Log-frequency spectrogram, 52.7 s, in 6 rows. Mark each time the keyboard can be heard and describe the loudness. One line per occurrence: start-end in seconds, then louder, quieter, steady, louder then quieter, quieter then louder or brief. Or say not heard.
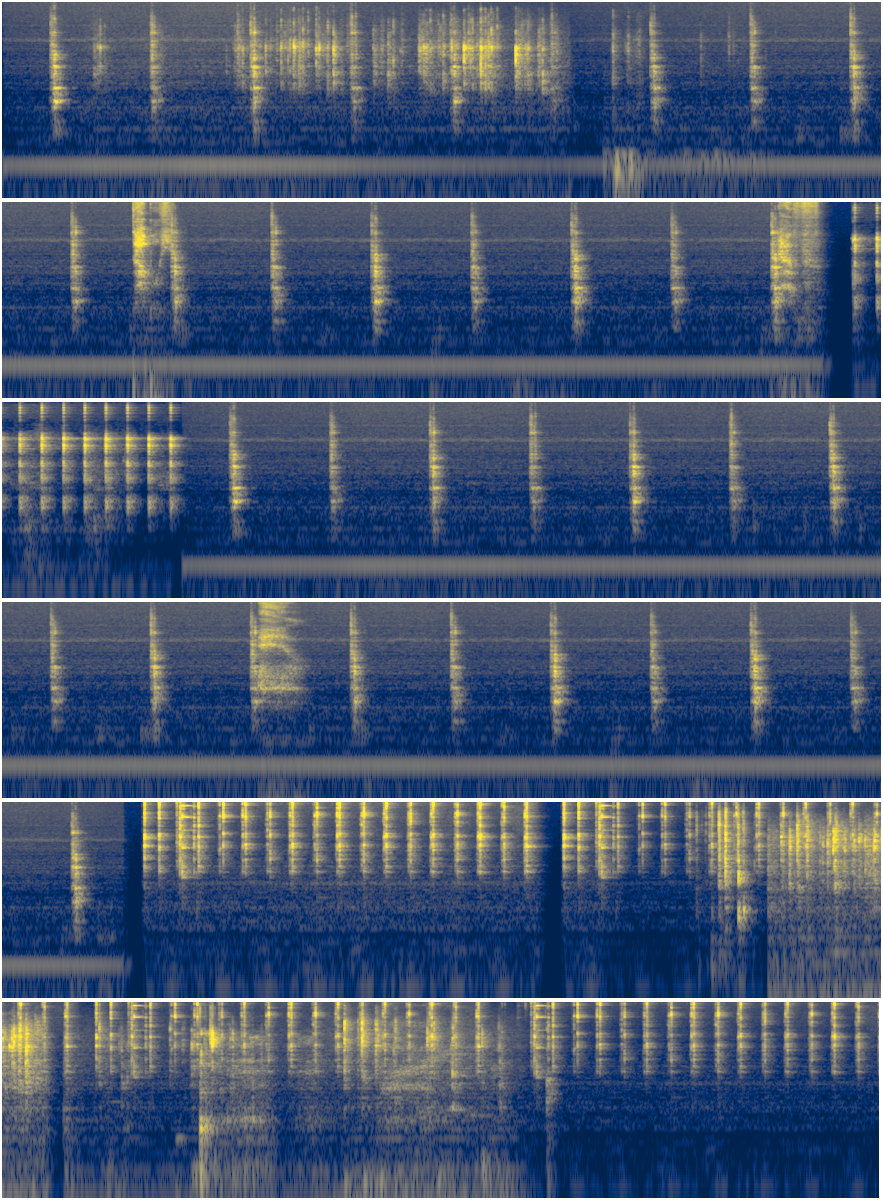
0.7-7.7 louder
42.1-49.2 quieter.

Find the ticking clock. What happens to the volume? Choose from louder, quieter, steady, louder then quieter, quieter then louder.
quieter.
